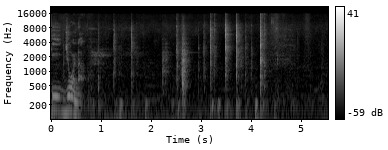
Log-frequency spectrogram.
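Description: Keys clatter as a man types on a keyboard.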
